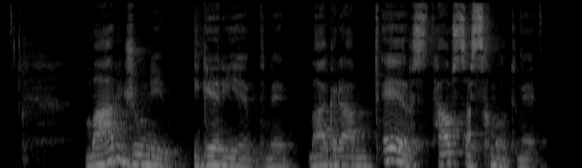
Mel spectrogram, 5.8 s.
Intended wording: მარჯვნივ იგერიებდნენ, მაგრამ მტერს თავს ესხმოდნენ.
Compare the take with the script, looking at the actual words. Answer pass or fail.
pass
